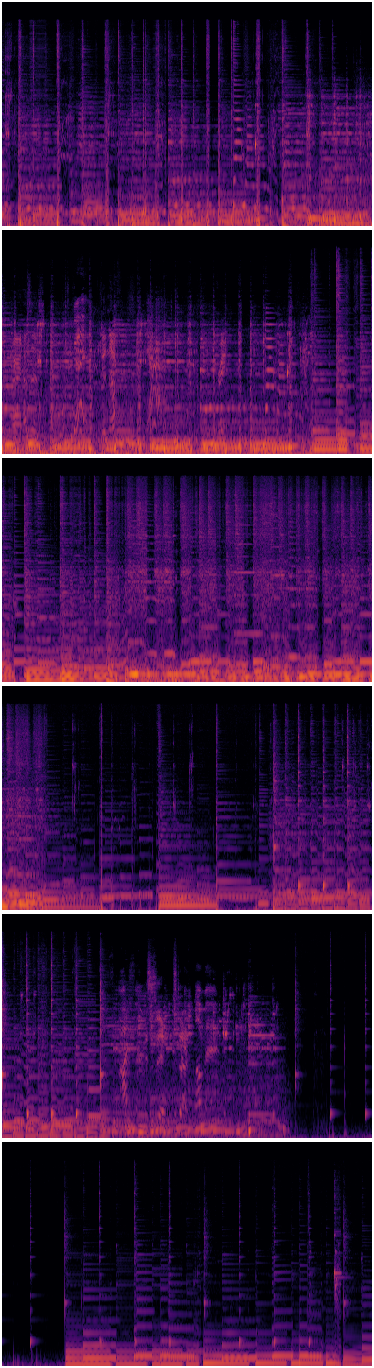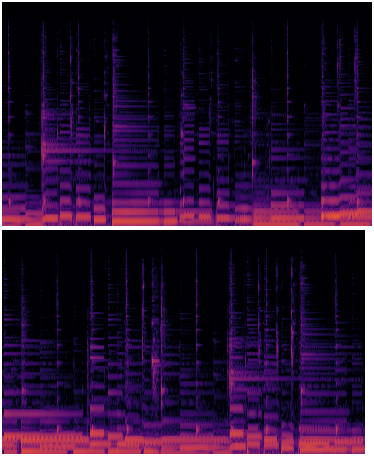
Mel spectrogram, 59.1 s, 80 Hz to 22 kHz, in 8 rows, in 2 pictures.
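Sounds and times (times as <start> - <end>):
looped plucked guitar riffs: 0.0 - 59.0.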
